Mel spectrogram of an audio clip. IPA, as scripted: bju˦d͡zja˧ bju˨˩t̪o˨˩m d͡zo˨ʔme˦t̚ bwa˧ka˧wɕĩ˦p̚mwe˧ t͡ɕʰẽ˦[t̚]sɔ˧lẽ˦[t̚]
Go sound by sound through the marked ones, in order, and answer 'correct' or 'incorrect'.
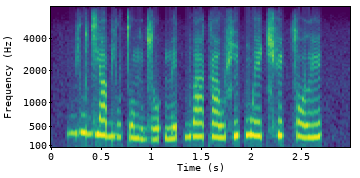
incorrect: k̚, correct

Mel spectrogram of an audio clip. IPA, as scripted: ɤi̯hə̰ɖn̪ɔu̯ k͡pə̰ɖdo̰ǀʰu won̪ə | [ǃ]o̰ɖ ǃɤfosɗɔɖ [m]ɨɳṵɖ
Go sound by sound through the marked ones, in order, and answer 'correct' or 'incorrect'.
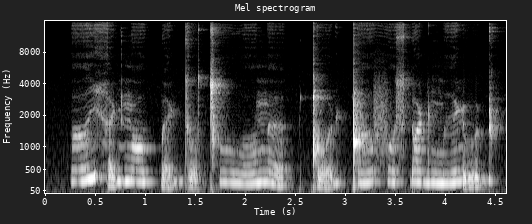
correct, incorrect: ŋ͡m

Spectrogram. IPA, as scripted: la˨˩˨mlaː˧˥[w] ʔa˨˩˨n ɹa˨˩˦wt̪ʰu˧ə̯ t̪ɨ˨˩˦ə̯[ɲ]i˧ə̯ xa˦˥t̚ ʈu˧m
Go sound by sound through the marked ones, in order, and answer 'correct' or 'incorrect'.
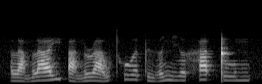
incorrect: j, correct

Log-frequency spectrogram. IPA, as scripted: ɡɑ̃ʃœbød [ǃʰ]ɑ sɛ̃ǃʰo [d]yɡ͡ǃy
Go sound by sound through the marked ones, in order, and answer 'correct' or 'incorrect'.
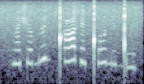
correct, correct

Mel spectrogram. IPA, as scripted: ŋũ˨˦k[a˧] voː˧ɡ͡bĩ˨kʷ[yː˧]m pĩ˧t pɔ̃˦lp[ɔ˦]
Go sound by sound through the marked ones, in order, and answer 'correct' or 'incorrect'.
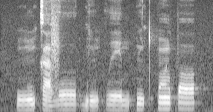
incorrect: a˨, incorrect: eː˧, correct

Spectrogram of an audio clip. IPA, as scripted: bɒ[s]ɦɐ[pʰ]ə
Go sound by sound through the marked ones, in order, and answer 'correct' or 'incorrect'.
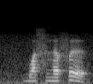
correct, incorrect: f

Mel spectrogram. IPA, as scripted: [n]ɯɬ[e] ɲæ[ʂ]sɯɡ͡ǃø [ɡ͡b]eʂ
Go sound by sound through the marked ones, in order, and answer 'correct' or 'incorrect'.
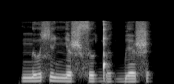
correct, incorrect: i, correct, correct

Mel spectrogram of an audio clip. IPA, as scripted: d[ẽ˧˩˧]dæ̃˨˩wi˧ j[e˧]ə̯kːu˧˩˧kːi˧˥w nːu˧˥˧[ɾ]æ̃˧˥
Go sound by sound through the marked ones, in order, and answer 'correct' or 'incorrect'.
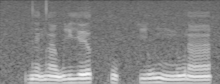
correct, incorrect: e˧˥, correct

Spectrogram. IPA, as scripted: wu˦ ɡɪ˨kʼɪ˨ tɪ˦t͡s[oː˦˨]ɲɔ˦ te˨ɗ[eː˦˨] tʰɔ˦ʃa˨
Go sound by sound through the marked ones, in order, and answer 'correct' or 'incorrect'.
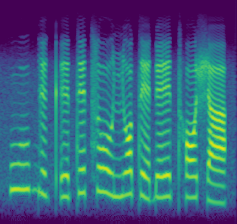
correct, incorrect: eː˦

